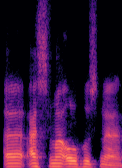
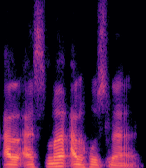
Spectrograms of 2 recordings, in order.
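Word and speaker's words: الأسماء الحسنى: ayat-ayat inilah dikenal sebagai asmaul husna tapi secara bahasa sebenarnya yang benar adalah al asma al-husna Cuman karena lidah kita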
